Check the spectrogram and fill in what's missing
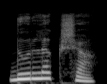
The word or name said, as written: ದುರ್ಲಕ್ಷ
